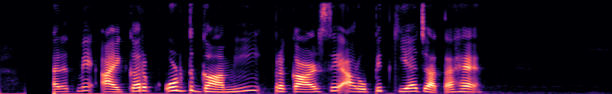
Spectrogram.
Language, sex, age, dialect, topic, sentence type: Hindi, female, 25-30, Hindustani Malvi Khadi Boli, banking, statement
